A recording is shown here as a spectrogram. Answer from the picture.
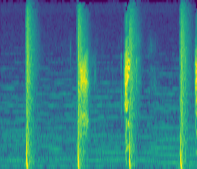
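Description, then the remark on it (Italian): Four sharp riding crop strikes land about once a second, each a crisp smack with a quick decay and quiet pauses between, no voices present. “Oh, e la frustiamo noi, guardi.”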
